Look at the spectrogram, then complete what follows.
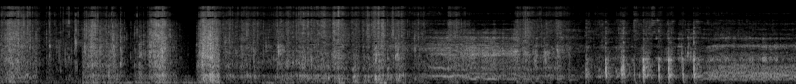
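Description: Plastic bag crinkling as it is handled, and blocks of dry ice knocking into a metal pot as they are tipped out of the bag, with sharp knocks near the start and about 2 s in and a quick run of clicks later on.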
